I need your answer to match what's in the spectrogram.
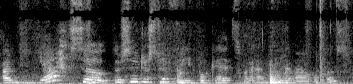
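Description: A woman's voice: sits high, lively intonation, moderate pace. A young woman giving a casual tour of a horse barn, chatty and rambling, filmed on a phone. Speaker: vlogger showing her barn. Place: outdoor horse barn and stables. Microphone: phone camera held nearby. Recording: phone video with background noise.

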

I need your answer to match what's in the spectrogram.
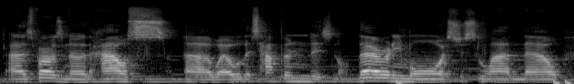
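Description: A man's voice: medium pitch, fairly even intonation, normal speed. A man in his thirties talking casually and hesitantly to camera as a paranormal video host. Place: dark room indoors. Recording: music behind the voice. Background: guitar music.

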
